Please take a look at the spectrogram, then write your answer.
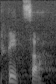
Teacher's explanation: There's almost a guttural stop in the middle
